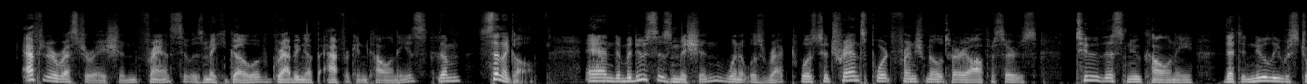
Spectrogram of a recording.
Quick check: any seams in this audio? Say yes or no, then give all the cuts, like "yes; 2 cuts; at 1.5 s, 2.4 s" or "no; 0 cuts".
yes; 2 cuts; at 2.2 s, 4.4 s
